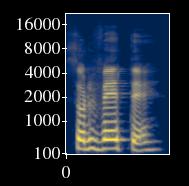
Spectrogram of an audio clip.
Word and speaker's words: sorvete: The way you pronounce them varies based on the region you're visiting in Brazil. Don't worry about it too much, though, because they're just that, variations. Both pronunciations are correct, and you'll be understood regardless of which one you use.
